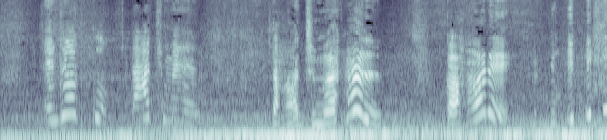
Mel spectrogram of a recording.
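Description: Steady low rumble of a car driving, heard from inside the vehicle, with high-pitched voices talking over it.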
